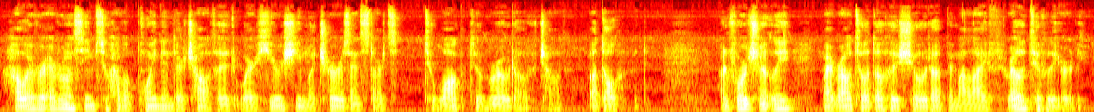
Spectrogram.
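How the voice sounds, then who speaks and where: A man's voice: lowish voice, fairly even intonation, moderate pace, a little hiss or hum. A teenage boy from South Korea reading a prepared essay aloud in short phrases, with small slips and restarts. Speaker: student.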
